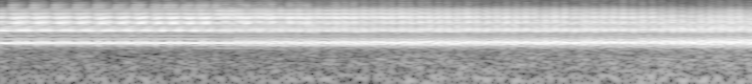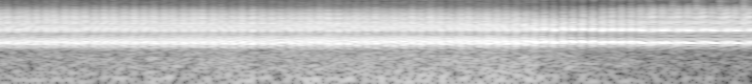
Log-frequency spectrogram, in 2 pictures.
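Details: A cicada in North Bengal, West Bengal, India, sings before rains in a steady, unbroken buzzing drone with a rich, ringing tone.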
